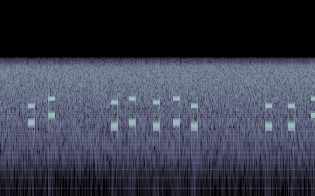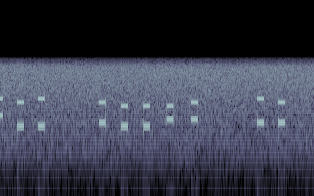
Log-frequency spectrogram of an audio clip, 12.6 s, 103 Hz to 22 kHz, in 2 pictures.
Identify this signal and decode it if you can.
DTMF, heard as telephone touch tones, dialled by hand, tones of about 130 ms, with phone line noise. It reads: 4# 26261 11#23 51178 65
